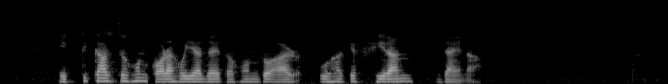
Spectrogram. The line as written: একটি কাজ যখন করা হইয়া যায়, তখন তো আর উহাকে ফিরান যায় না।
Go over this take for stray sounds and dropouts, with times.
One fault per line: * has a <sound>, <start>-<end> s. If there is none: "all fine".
all fine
